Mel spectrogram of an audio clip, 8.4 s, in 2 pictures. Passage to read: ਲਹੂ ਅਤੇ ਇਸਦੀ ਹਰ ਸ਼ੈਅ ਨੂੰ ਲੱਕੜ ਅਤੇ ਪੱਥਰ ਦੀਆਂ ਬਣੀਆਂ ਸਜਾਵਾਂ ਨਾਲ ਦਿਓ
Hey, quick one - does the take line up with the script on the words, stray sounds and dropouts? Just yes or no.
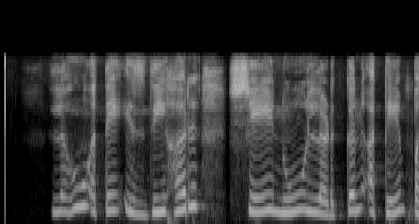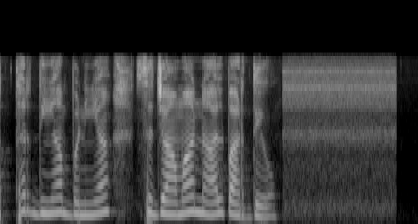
no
